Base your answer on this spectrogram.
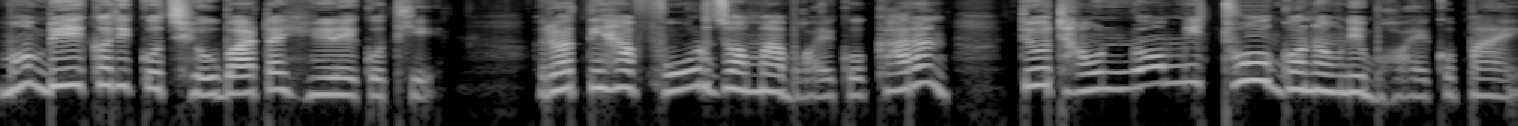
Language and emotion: Nepali, disgusted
